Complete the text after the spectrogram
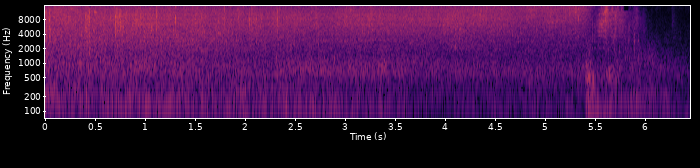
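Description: Horse hooves thud slowly on soft ground.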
